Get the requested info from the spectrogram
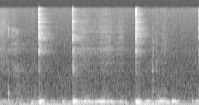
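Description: A few faint computer mouse clicks, about three, spaced irregularly half a second to a second apart, as guide lines are drawn on screen.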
